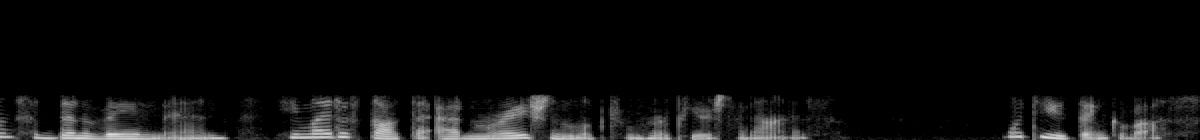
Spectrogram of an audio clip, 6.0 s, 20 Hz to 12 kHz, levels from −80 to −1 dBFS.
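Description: Speech throughout has been squeezed through the AMR narrowband mobile codec at a low bitrate, and the heavy damage fits a mode around 6.7 kbps. Its sparse pulse-driven vocal-tract model makes the voice buzzy and synthetic, and nothing above 3.8 kHz survives.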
